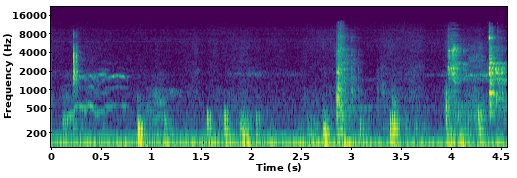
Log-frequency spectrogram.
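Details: Drowsy kittens home from neutering, still on pain medication, heard inside a room. A short, thin meow comes early, followed by rustling and a few sharp bumps, over a constant low background hum.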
